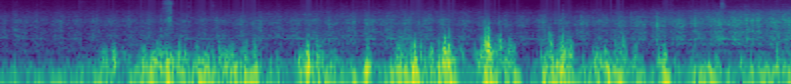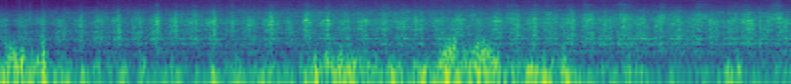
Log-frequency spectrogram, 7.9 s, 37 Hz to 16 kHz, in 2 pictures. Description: 2015 AUDI A3 1.8T. Grinding noise was found from the front of the vehicle when it was going uphill in Drive without any acceleration.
